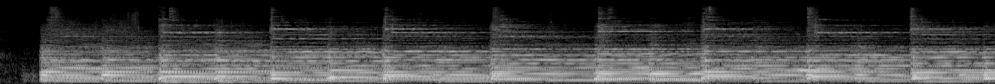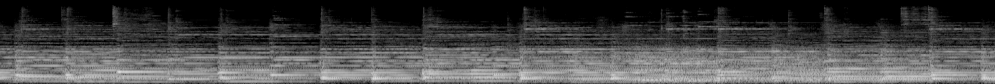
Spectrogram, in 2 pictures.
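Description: A handbell choir, on bells spanning D3 to D7, rings a steady hymn-like tune in even, sustained half notes, chords blooming and overlapping at a regular pulse, full with no voices.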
